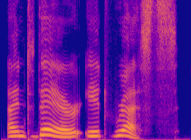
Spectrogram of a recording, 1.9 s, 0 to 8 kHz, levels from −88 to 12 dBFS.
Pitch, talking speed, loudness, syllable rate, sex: 250 Hz, 125 wpm, -15 LUFS, 3.0 syllables/s, female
